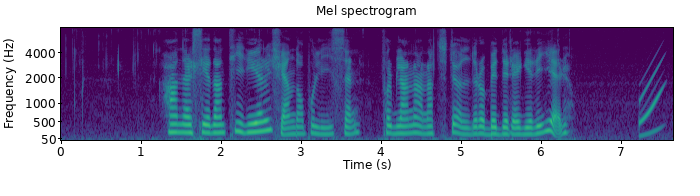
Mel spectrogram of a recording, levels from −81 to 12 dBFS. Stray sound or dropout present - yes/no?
yes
